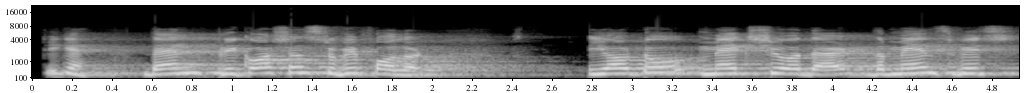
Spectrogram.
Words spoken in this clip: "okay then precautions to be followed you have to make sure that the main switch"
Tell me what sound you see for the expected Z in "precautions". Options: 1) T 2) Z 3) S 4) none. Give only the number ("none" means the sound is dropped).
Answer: 3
